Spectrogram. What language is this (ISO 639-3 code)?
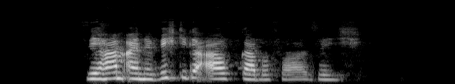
deu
